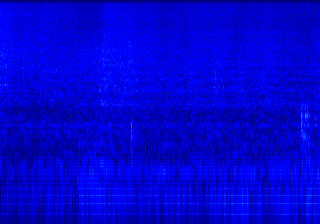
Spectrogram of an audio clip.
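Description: Spice paste hits hot oil for a Bengali katla fish-head curry, producing a steady, close hiss and sizzle with no one talking.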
